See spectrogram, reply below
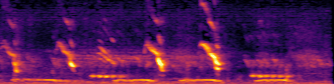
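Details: Backyard chickens give a few sharp, falling high chirps at irregular intervals over soft, low clucking notes, with quiet outdoor background.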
